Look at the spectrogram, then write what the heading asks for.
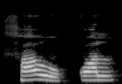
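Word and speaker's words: فوق: ফাওকাল, এই কাল বললাম, এখানে ভুল করলাম কেন, এটি হচ্ছে কফ, তো কফ লাম যাওয়ার কল হবে, কাল হবে না, আকার উচ্চারণ হবে না, মোটা অক্ষরে আকার উচ্চারণ হবে না। ফাওকল, কল, কফ লাম যাওয়ার কল, ফাওকল লাযিনা, জেরের পাশে ইয়া সাকিন এক আলিফ টেনে পড়বেন।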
